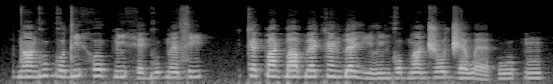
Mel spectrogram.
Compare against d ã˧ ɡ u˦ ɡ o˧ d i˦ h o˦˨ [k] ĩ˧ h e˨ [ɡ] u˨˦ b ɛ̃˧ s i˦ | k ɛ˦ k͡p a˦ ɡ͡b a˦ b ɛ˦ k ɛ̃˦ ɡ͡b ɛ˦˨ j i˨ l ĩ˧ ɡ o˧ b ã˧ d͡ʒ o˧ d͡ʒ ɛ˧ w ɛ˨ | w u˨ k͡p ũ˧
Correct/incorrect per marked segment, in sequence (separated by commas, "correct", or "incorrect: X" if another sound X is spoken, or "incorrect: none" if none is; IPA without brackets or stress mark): incorrect: k͡p, correct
